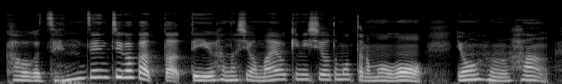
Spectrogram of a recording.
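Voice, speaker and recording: A woman talks casually on her own in a medium-pitched voice with a hoarse, husky edge. She rambles along, cutting into her own sentences and circling back as she goes. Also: expressive, moderate pace, dark tone. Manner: rambling, self-interrupting, often laughing at herself. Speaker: podcast host making an announcement. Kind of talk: casual solo chat.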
